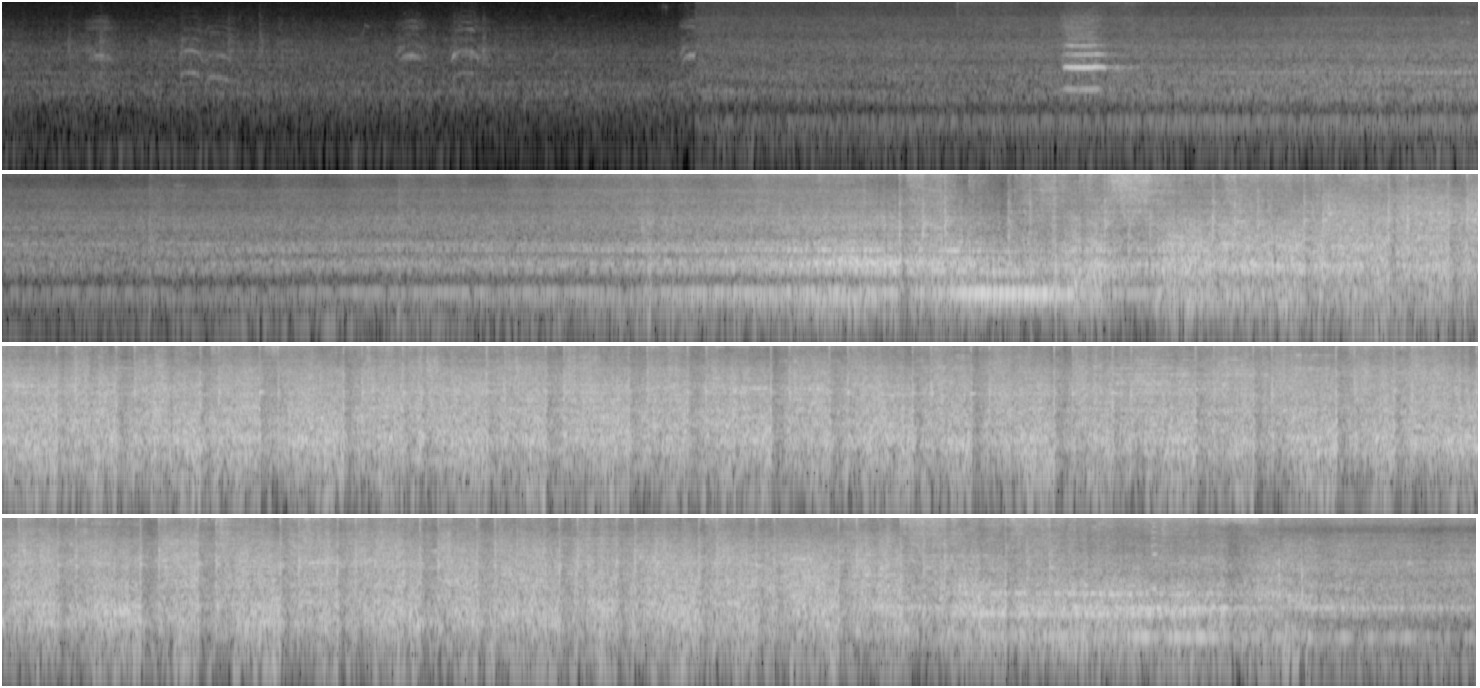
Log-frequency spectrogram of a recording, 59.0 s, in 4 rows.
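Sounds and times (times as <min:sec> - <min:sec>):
freight train wheels clattering: 0:20.9 - 0:59.0
wheels clicking over rail joints: 0:23.7 - 0:55.0.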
